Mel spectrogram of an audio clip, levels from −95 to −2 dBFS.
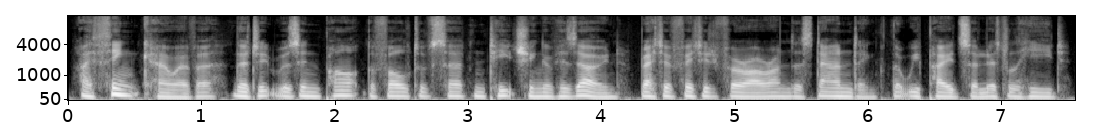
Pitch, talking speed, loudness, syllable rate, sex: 125 Hz, 215 wpm, -19 LUFS, 5.3 syllables/s, male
